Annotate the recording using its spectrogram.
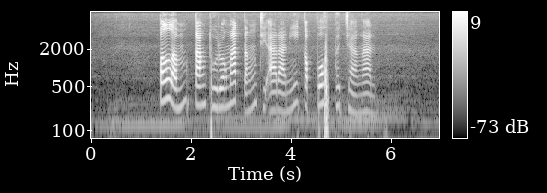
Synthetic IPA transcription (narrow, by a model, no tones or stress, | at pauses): pələmkaŋd̪̥ṳɾʊŋmat̪əŋd̪̥i̤ʔaɾanikəpʊhb̥a̤d̥ʒ̥a̤ŋan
